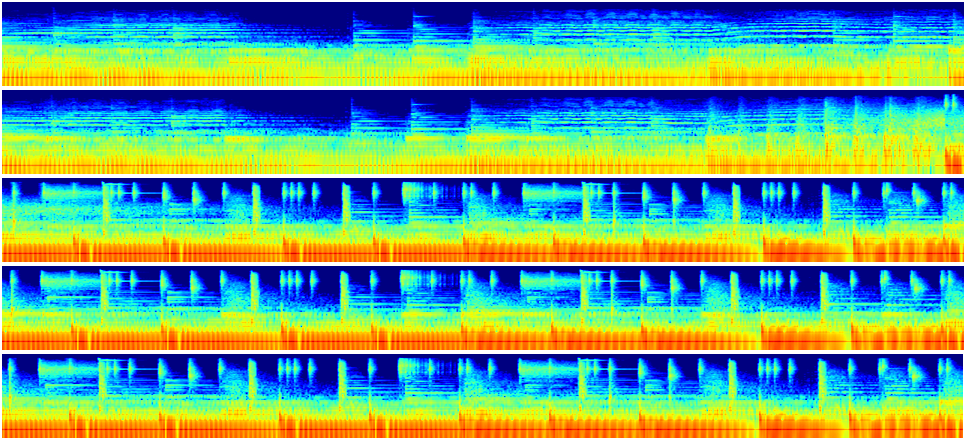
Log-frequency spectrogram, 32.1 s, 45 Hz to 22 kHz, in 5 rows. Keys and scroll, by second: 12.9 alt+w, 17.7 F4, 24.8 alt+w.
